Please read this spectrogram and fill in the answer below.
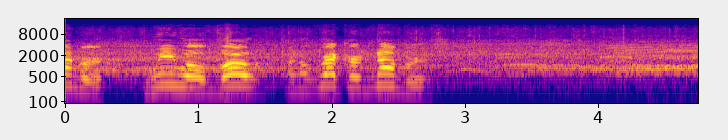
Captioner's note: applause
